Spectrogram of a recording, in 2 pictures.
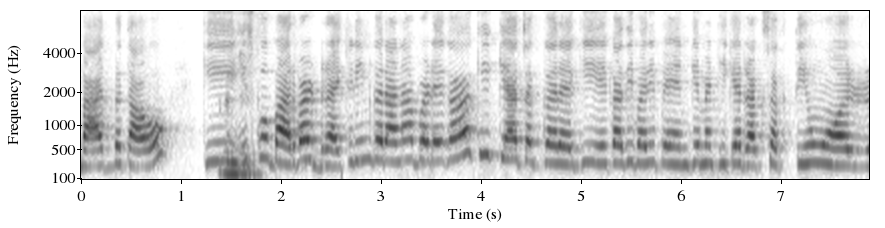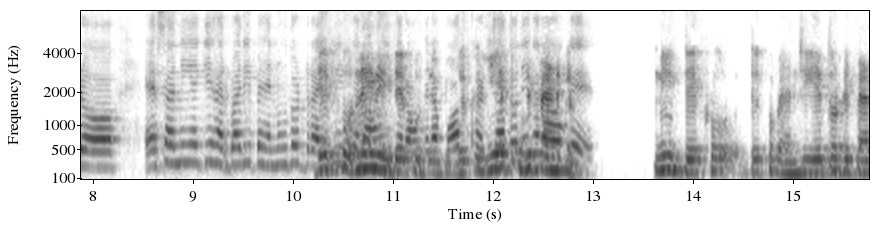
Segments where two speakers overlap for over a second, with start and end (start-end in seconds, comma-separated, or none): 10.2-12.9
